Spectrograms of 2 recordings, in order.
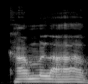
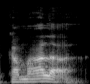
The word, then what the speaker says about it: Kamala: that he doesn't get the pronunciation of her name wrong because uh Camela versus Camala you know that's a big difference and I wish you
